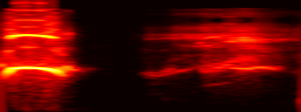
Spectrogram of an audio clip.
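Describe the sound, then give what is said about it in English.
A whistle is blown twice: first a loud, short, shrill blast, then after a brief pause a softer, wavering, breathier toot. No one speaks. “I got a whistle.”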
